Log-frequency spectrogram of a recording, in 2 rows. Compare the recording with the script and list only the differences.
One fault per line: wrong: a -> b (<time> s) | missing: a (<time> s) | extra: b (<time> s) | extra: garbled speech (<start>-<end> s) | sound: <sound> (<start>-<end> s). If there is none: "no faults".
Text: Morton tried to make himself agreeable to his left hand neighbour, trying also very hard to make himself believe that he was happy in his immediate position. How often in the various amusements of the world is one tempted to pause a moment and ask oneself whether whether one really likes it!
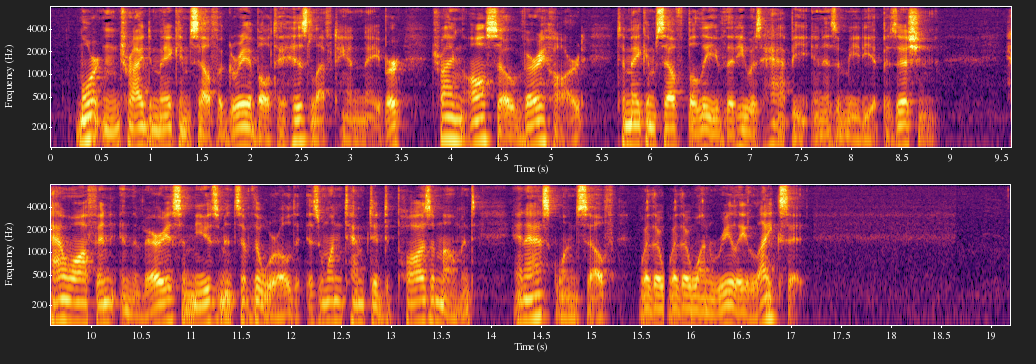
no faults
